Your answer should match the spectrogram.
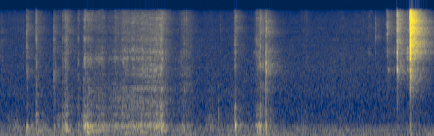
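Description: Faint handling of a cardboard shipping box: hands rubbing and scraping on the cardboard, with a few small clicks and taps.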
